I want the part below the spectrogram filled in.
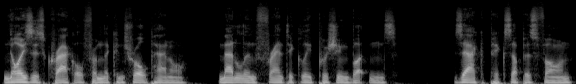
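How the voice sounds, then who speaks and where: A man's voice: low-pitched, flat delivery, moderate pace, no room sound, clean studio sound. A man narrating stage directions in a scripted table read.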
